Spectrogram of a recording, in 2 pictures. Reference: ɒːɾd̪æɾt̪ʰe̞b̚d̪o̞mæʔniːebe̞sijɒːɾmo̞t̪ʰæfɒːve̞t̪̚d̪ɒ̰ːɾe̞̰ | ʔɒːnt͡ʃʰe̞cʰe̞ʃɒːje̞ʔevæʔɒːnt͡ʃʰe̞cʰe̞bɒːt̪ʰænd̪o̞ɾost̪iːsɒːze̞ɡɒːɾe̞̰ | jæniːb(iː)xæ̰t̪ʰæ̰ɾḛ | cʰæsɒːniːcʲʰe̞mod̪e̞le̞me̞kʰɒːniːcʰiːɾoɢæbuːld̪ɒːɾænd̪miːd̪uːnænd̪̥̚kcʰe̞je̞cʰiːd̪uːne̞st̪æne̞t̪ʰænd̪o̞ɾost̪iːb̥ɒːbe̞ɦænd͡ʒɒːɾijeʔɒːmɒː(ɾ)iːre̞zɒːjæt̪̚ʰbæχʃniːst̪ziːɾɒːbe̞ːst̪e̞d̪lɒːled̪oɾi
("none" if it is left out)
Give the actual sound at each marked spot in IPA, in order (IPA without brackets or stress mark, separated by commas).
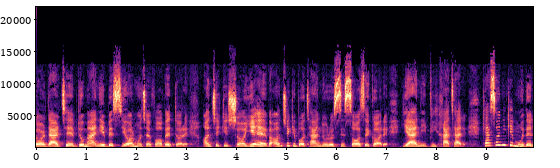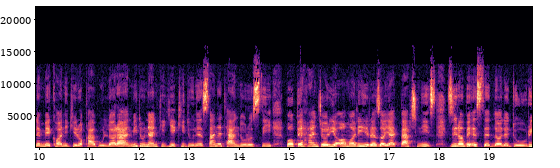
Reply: iː, ɾ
